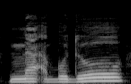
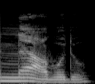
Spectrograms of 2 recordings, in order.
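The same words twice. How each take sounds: First: نعبدو drawn out slowly without the ayn; ayn dropped. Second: نعبدو with a distinct throaty ayn; ayn pronounced. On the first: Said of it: "حرف عین داریم ما". (نعبدو کشیده و بدون عین) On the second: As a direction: sound the Arabic ayn in نعبدو. (نعبدو با عین عربی) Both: Shown as a demonstration.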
